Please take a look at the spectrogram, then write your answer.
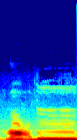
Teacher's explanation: रॉ को मोटा पढ़ना है क्योंकि रॉ पे ज़बर या पेश हो रॉ मोटा पढ़ा जाता है, और आइन आप गले के दरमियान से अदा करते हैं।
